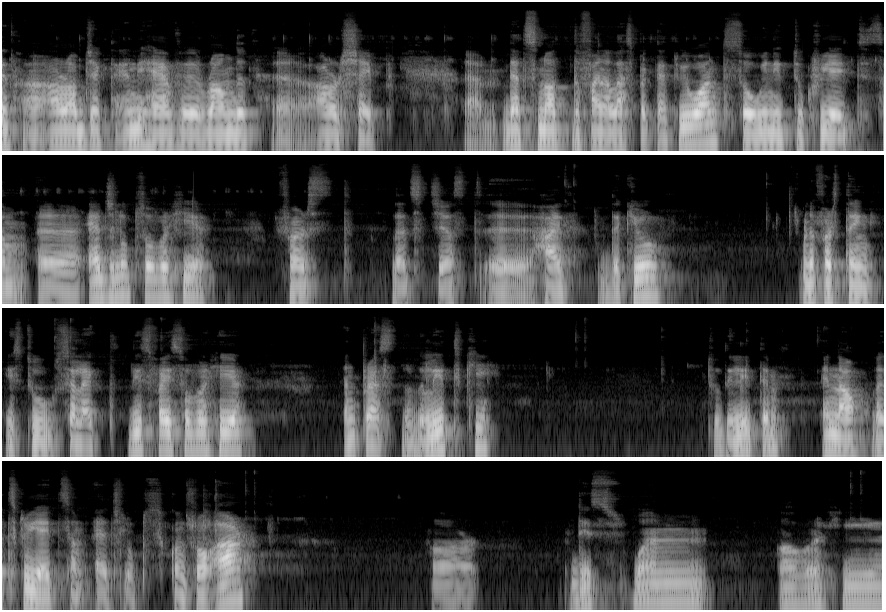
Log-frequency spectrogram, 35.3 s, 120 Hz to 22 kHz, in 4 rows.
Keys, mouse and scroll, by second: 14.4 click, 15.2 scroll up 2, 15.9-16.4 scroll down 1, 16.4-18.1 middle drag, 18.1 click, 19.0 click, 21.3 Delete, 24.2-25.4 middle drag, 25.4-26.0 scroll up 2, 26.0-28.4 scroll down 1, 28.4 ctrl+r.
